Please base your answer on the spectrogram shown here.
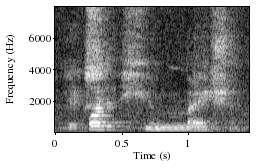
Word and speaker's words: exhumation: you said you've been involved in, and I can never say the word properly. Exhumation. There you go. Yeah. Can Just you like it's spelled.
